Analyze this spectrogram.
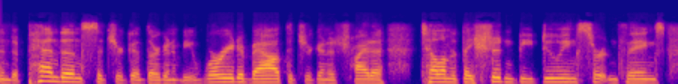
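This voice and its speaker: The woman speaks with a very deep, low pitch. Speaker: webinar presenter on aging and fall prevention. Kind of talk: online seminar presentation. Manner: fast.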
